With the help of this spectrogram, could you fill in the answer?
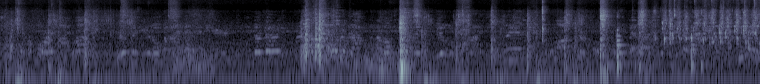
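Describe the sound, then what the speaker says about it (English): A whisk stirs flour into a turkey pot pie sauce in a pot, with soft, irregular scraping and clicking strokes, light liquid sloshing and occasional sharper taps against the pot rim, while a person talks. "let me get my whisk"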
